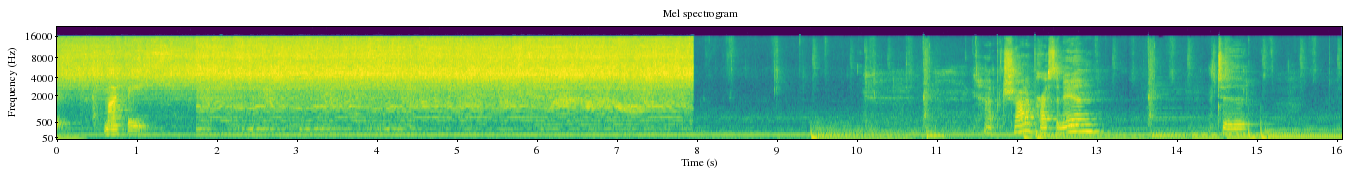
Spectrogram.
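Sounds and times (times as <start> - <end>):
electric toothbrush buzzing: 0.0 - 8.0.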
